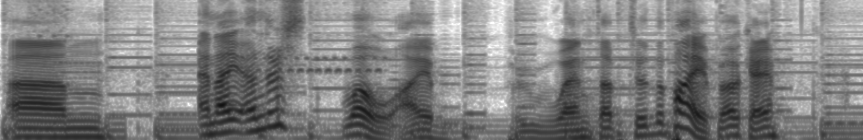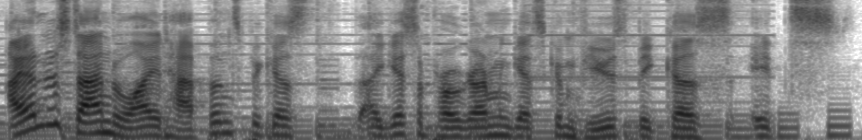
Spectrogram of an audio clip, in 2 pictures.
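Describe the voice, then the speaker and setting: A man chatting his way through a video game, rambling and correcting himself as he goes. His voice is bright and lively, bouncing up and down, and quiet game music plays under it. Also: medium pitch, normal speed. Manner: rambling, chatty, many fillers and self-corrections. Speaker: let's player. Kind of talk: casual gameplay commentary.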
